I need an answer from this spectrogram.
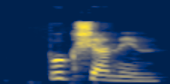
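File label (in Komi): "пыксянін", Komi, female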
